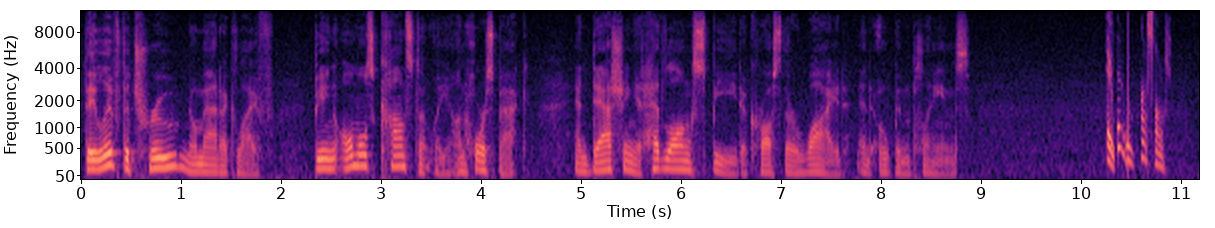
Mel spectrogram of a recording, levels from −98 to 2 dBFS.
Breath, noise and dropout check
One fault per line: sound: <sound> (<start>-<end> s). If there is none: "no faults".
sound: chirp (10.3-10.9 s)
